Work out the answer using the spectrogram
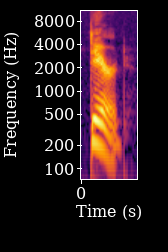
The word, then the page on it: dared: American English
